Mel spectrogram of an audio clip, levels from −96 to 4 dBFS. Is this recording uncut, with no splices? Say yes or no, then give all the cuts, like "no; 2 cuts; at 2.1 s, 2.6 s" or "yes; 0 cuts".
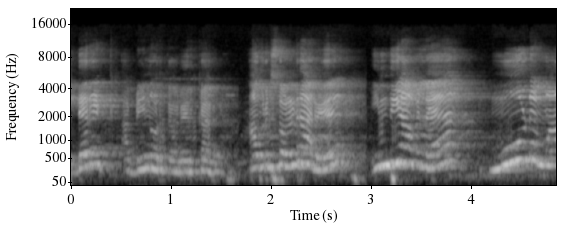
no; 2 cuts; at 1.6 s, 2.9 s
